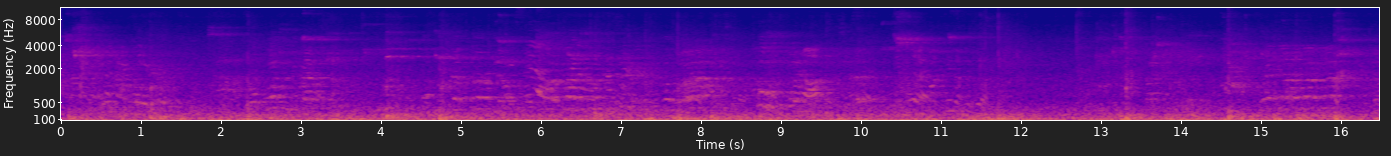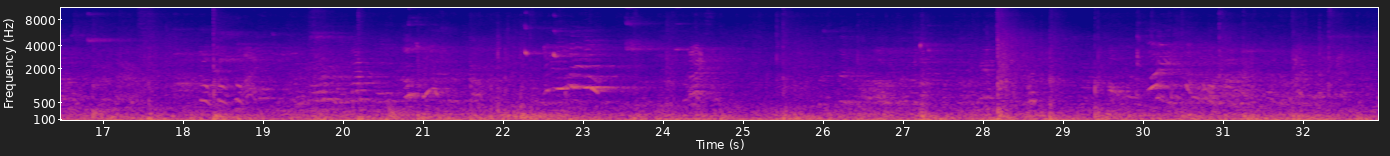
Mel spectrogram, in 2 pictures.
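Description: Volleyball play in a gym: the ball is struck and hits the floor again and again at irregular intervals, among players' scattered voices over a steady low rumble.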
